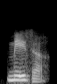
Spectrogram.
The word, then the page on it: mazer: Indian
